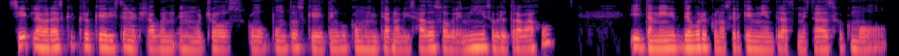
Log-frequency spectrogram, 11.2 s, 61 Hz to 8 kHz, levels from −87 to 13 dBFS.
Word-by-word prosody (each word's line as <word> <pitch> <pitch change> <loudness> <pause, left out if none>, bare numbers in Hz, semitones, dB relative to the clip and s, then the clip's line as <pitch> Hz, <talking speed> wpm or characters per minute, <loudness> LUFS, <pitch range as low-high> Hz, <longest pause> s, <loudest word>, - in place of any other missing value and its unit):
Sí, 160 +1 +4
la 140 -3 +4
verdad 125 +1 +6
es 135 - 0
que, 155 +3 -13
creo 140 -3 -1
que, 135 -2 +4
diste 125 +3 -2
en 125 - +1
el 115 - -4
clavo 115 0 -2
en 115 0 -5
en 115 - -3
muchos 115 +1 -3
como 115 +1 -3
puntos 120 +2 -4
que 115 -3 -1
tengo 115 +2 -5
como 115 -1 -2
internalizados 115 +2 0
sobre 115 -3 -1
mí 130 +4 +3
y - - +2
sobre 115 -2 -1
el 110 - -6
trabajo. 125 - 0 0.9
Y 145 -1 +4
también 125 0 +3
debo 125 +1 +6
reconocer 115 -3 -1
que 125 - +1
mientras 115 0 -2
me 110 - -4
estás 110 +1 0
como 115 -3 -4
115 Hz, 185 wpm, -22 LUFS, 115-125 Hz, 0.9 s, verdad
